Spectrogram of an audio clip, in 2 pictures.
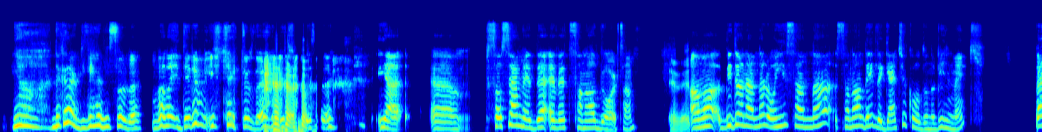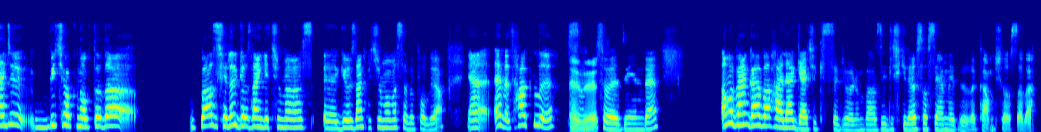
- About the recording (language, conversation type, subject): Turkish, podcast, Sosyal medyanın gerçek hayattaki ilişkileri nasıl etkilediğini düşünüyorsun?
- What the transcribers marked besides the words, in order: sigh; other background noise; chuckle; tapping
